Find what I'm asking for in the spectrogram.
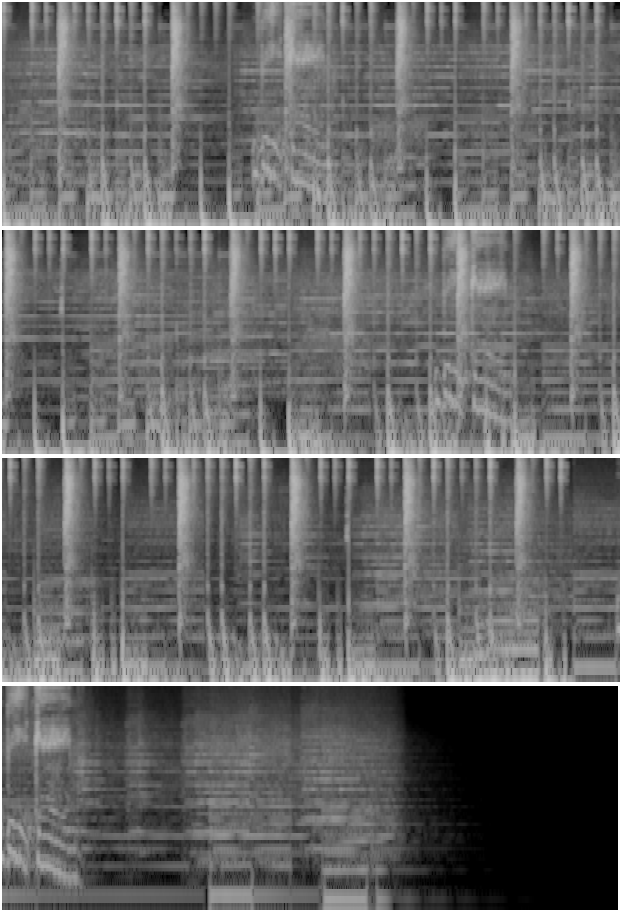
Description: Epic / Action
Aeolian/Minor
E♭
drum machine
synthesiser
funky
